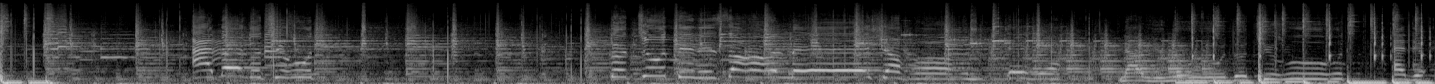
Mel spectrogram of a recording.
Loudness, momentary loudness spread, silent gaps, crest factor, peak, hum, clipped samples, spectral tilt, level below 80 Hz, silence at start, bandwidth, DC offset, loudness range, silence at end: -24 LUFS; 10 LU; none; 20 dB; -4 dBFS; none; under 0.1%; -4.5 dB/octave; -30 dBFS; 0 s; 19 kHz; under 0.1%; 5 LU; 0 s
